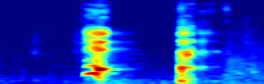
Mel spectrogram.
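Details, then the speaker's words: Two short, guttural belches in quick succession from a woman during a livestream, the first louder and longer. She says she burps a lot. "oh my God excuse me oh excuse me excuse me that was a very wet one"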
